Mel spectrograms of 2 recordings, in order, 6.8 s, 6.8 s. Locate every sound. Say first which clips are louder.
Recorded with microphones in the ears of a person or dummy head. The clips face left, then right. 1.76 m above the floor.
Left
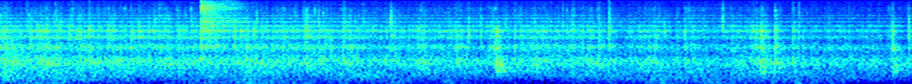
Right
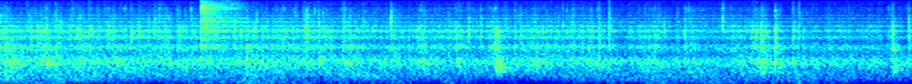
1.5 s a dropped coin: even; 50° right (ahead or behind), 2 m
